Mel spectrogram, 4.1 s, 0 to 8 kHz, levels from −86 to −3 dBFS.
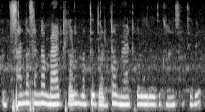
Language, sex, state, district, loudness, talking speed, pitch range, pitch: Kannada, female, Karnataka, Koppal, -12 LUFS, 145 wpm, 210-230 Hz, 220 Hz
